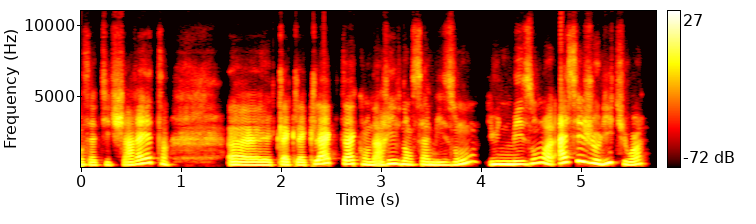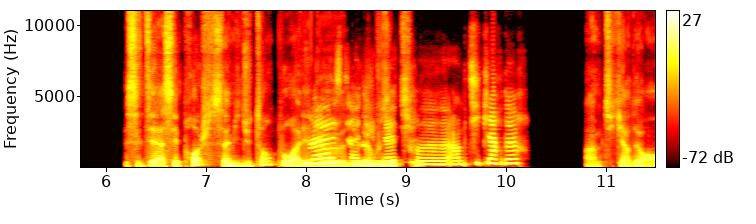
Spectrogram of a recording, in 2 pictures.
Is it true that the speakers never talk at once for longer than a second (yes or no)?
no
